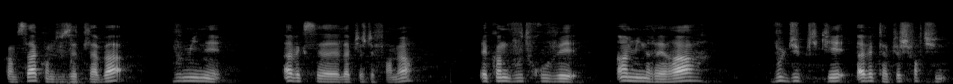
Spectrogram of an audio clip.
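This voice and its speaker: A man's voice: a little high, moderate pace, dull audio, a little hiss or hum. A man giving casual, step-by-step commentary over his own gameplay, chatty and full of fillers. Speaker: Minecraft server YouTuber.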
